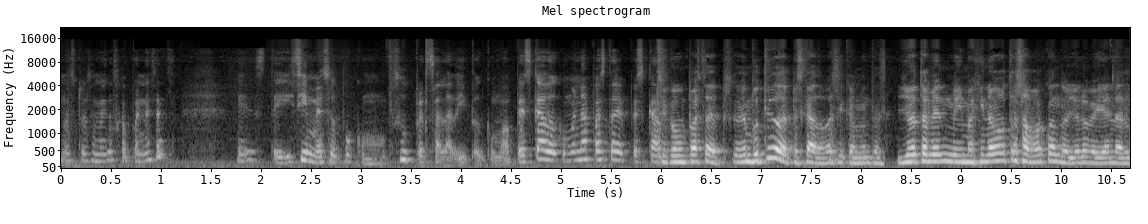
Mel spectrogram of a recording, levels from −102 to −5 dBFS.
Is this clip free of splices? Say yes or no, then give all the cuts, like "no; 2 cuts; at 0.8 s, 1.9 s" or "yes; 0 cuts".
no; 1 cut; at 8.2 s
